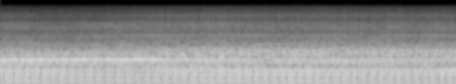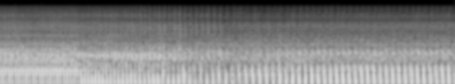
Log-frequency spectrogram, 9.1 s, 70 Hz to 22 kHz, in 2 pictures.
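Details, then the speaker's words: Craftsman LT1750 riding mower revived after mouse nest, run with air filter off and a fuel line leak: drones steadily then sags into lower uneven chug, never climbing; won't rev up, owner suspects missing air filter. "didn't want to throttle up also don't have the air filter on us that probably has something to do with"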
